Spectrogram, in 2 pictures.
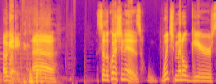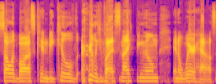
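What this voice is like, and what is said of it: British accent. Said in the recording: “your fucking British accent”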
